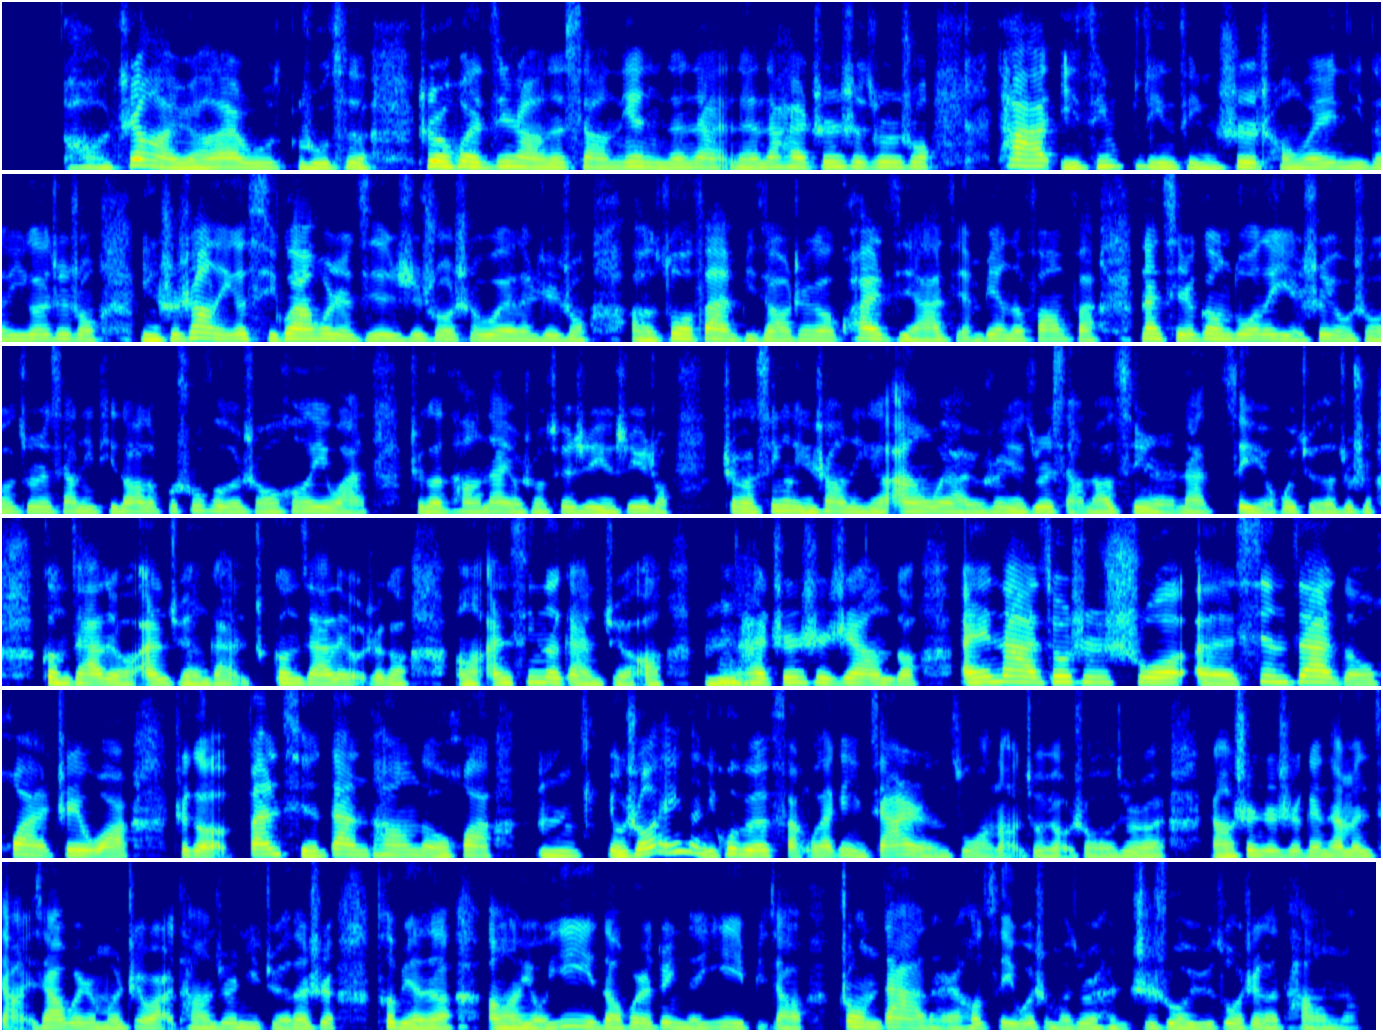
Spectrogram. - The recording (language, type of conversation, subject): Chinese, podcast, 有没有一碗汤能让你瞬间觉得安心？
- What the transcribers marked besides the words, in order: other background noise; lip smack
